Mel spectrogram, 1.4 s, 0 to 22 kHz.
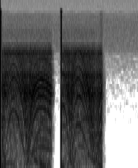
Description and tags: Alien Weapon 007
This sound was created by the same process as the other sounds in this pack (see descriptions).
noise, amp-VST, experimental, arifact, Revalver-III, virtual-amp, amplifier, glitch, amp-modelling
